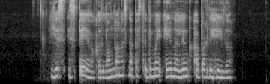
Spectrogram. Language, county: Lithuanian, Šiauliai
